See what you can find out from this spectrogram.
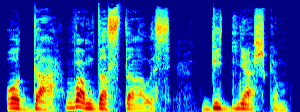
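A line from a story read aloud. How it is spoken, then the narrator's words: Irritated snort. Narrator (Russian): хмыкнул слизеринский декан раздраженно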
